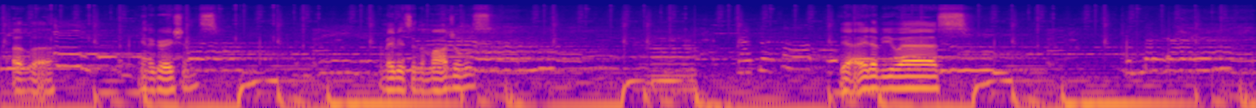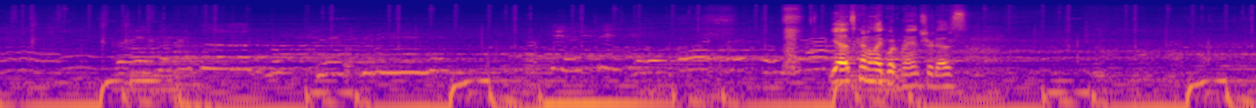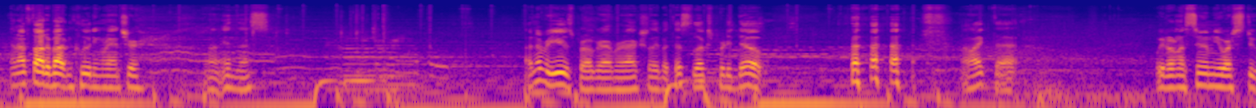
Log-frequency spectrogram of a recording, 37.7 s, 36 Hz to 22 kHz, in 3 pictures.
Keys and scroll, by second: 27.4-29.2 typing.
